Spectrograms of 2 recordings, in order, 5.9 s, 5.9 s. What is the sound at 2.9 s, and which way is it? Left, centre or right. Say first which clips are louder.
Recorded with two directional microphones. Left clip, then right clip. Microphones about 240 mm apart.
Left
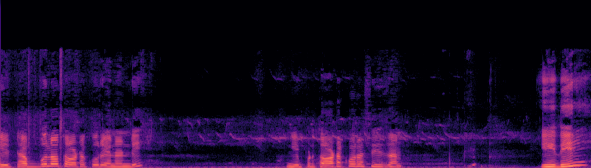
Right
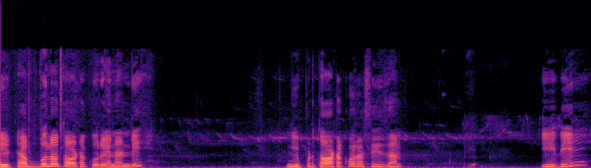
Speech: right 6 dB; right.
